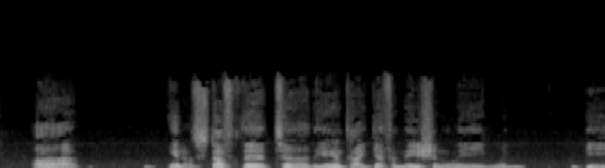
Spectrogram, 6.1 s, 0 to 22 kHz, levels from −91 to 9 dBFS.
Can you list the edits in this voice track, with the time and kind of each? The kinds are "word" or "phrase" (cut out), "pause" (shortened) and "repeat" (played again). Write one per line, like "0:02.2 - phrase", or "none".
0:01.6 - pause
